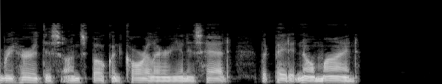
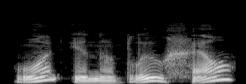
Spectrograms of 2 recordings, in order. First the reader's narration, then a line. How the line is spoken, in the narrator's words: Udall asked in a musing voice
